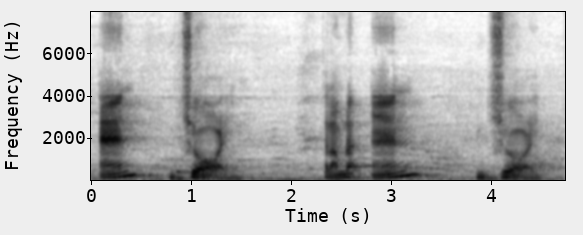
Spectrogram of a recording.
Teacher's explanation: এই জয়টা বলার সময় আমাদের একটু স্ট্রেস দিতে হচ্ছে, মানে চাপ দিতে হচ্ছে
